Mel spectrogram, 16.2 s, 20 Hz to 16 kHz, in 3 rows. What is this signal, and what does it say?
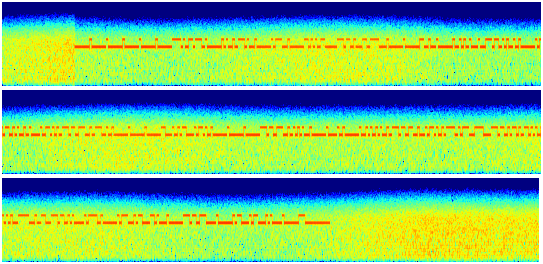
RTTY (45.45 baud, 850 Hz shift), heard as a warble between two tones, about 2550 Hz centre, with radio static. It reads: FHZRV UOPJQ FSFKR NNCBD NYKJF PDEZO DRYTW XEZBG MBBXM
